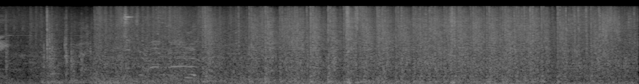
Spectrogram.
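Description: Pistol fire in Call of Duty: Black Ops, a dense continuous clatter of rapid shots and battle noise that stays loud throughout, with speech mixed in.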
